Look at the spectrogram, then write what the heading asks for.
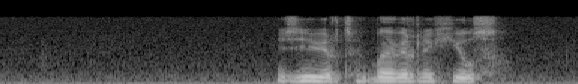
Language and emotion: Russian, sad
